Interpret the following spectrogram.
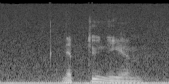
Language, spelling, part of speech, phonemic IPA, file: Dutch, neptunium, noun, /nɛpˈtyniˌjʏm/, Nl-neptunium.ogg
- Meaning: neptunium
